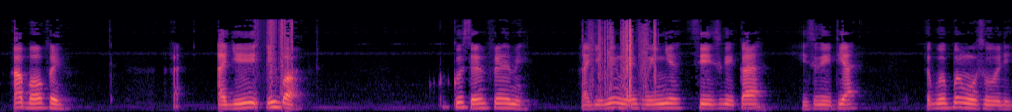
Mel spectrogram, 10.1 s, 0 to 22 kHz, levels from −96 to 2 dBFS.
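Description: From the start, the speech sounds watery and dull, with nothing above 10.6 kHz, likely MP3 compression at a low bitrate, around 40 kbps. Its swirl follows the signal, unlike steady hiss. From 2.54 to 2.92 s and again from 5.82 to 6.58 s, cable scratch noise adds uneven rustling bursts, likely from a contact whose resistance jumps as it moves. The second burst is louder, only about 5 dB below the speech. These irregular bursts differ from regular, evenly spaced clicks.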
